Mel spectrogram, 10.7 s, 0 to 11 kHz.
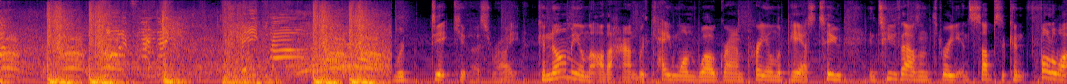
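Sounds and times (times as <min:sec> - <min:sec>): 
video game gunshot sound effects: 0:00.0 - 0:03.9
voices and crowd noise: 0:00.0 - 0:03.9
speech: 0:04.0 - 0:10.6.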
